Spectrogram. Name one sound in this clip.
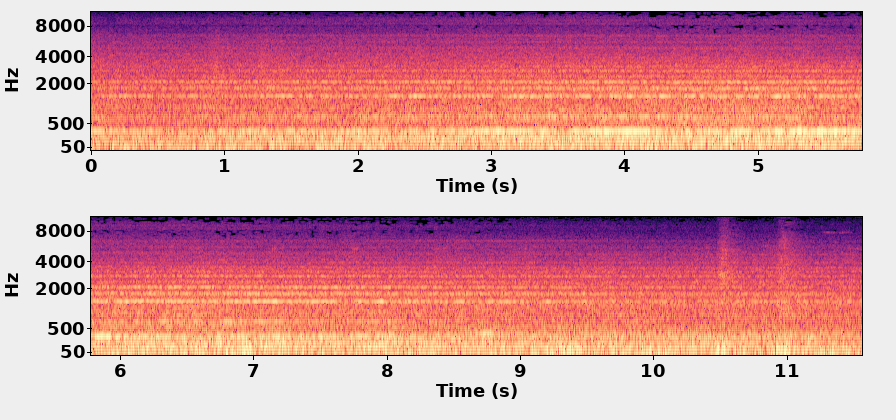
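Freight wagon wheels rumble and clack over the rails.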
